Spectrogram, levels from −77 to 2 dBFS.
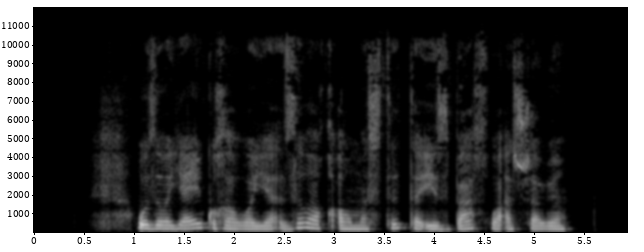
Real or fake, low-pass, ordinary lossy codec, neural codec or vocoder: real; 10.8 kHz; Opus, 64 kbps; none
